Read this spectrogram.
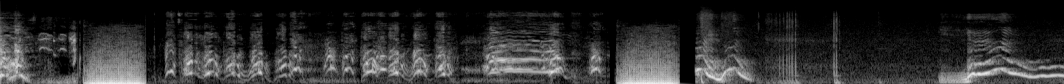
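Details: A pet dog producing strange noises: warbling, yodel-like whines and grumbling growls that rise and fall, interrupted twice by a loud low buzzing burst, ending with a rising, bending moan.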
